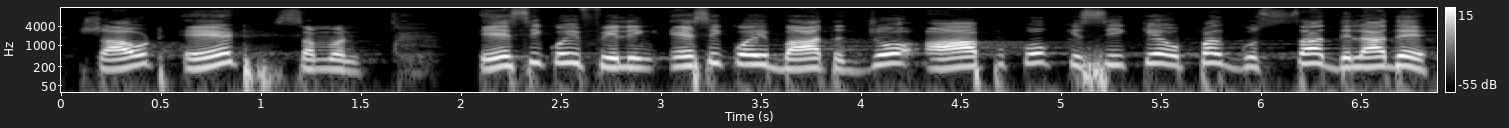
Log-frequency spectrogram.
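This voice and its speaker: A man teaching a classroom vocabulary lesson, asking questions and answering them himself, spelling words letter by letter and reading English examples very slowly. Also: high voice, smooth, big-room sound. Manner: asks and answers his own questions, calls students "beta".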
